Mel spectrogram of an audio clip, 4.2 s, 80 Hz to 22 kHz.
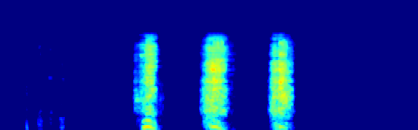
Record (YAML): exhalation_length: 4.2 s
exhalation_amplitude: 21547
exhalation_signal_mean_std_ratio: 0.26
survey_phase: beta (2021-08-13 to 2022-03-07)
age: 45-64
gender: Female
wearing_mask: 'No'
symptom_cough_any: true
symptom_runny_or_blocked_nose: true
symptom_sore_throat: true
symptom_fatigue: true
symptom_onset: 5 days
smoker_status: Never smoked
respiratory_condition_asthma: false
respiratory_condition_other: false
recruitment_source: Test and Trace
submission_delay: 1 day
covid_test_result: Negative
covid_test_method: RT-qPCR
